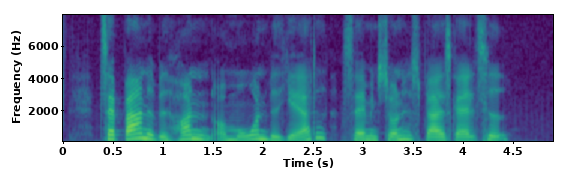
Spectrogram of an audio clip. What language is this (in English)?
Danish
